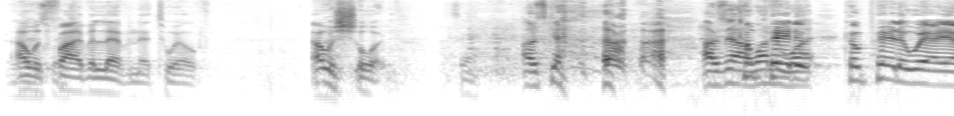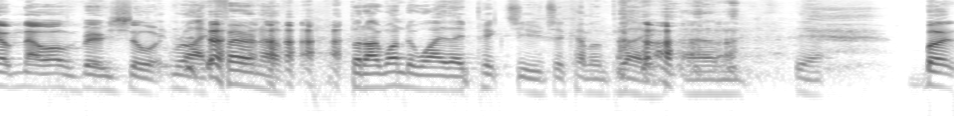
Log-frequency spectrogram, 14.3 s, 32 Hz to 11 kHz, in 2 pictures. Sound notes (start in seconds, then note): 3.5 audience laughing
